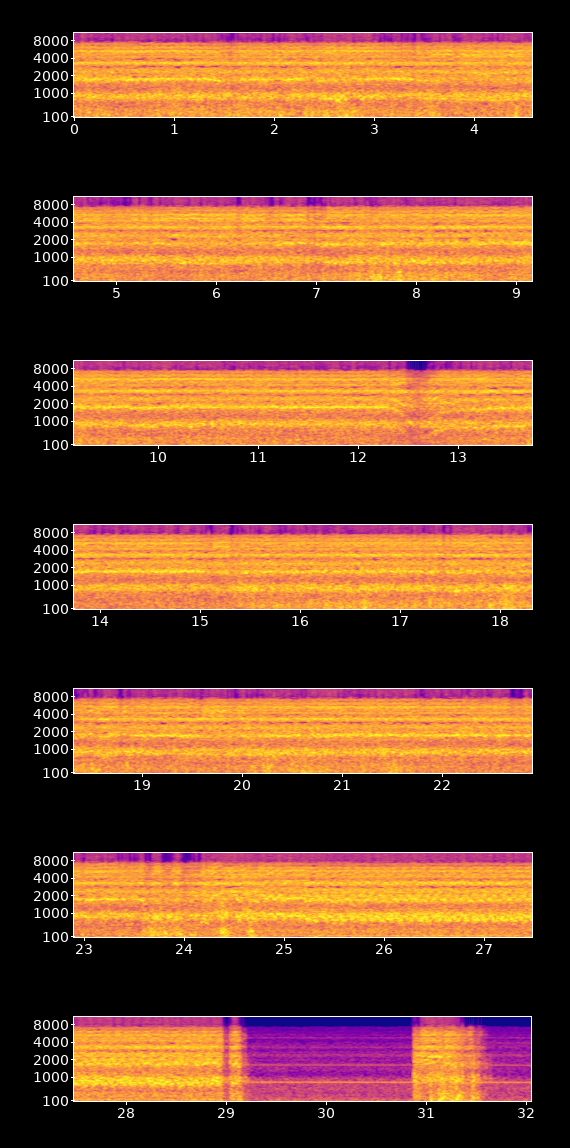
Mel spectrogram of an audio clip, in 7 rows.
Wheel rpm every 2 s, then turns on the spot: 230, 230, 220, 220, 230, 230, 190, 230, 230, 230, 230, 220, 230, 230, 120, 60.
none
